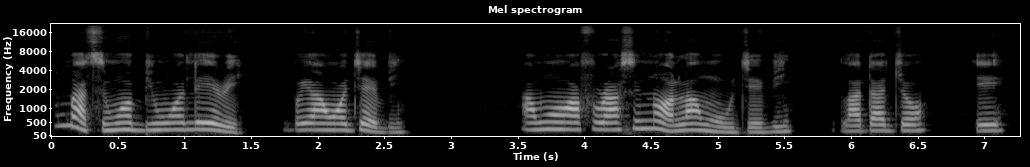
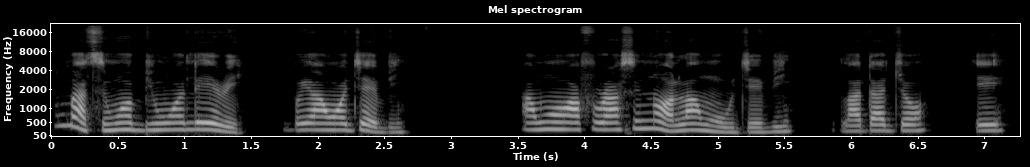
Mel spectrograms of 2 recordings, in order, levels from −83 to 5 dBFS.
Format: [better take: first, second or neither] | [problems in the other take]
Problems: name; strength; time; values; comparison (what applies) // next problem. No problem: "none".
first | noise reduction (neural mask model Resemble Enhance denoiser)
